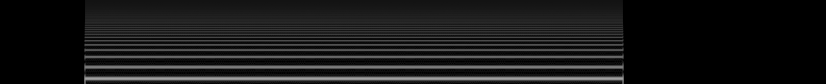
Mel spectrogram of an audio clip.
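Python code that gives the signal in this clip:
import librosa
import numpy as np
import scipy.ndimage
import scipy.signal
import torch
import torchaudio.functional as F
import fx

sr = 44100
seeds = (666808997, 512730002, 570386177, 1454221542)

y = fx.tone(sr, length_s=5.38, wave='square', hz=271.0, level_db=-28.0)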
